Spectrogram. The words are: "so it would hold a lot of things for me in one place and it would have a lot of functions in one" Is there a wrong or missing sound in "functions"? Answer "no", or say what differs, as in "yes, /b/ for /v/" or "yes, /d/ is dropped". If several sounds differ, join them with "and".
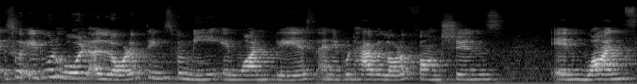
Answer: no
